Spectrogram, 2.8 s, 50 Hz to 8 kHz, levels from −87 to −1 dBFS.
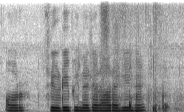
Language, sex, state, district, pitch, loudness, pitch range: Hindi, female, Rajasthan, Jaipur, 190 Hz, -14 LUFS, 185-195 Hz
